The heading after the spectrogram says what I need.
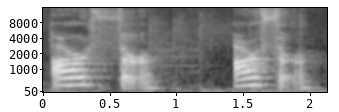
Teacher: In Arthur, that U-R, instead of it being pronounced as ooer, is a quick er.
